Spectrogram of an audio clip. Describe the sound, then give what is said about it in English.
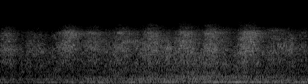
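Harsh squawks of a wild bird, the newest wild bird species in Connecticut, repeat in a steady, rapid series of raspy bursts, fairly loud, with no voices present throughout. “So research biologists will spend the next 2 years trying to discover as much as they can about the state's newest wild bird.”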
